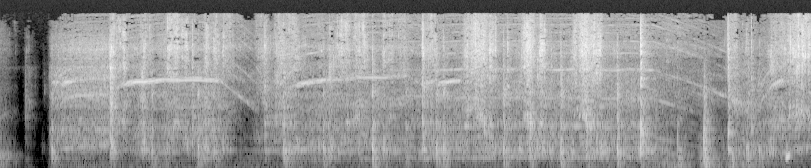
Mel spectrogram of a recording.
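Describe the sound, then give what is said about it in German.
A motorized immersion blender whirs steadily in a pot on a switched-off stove for several seconds, puréeing food, its drone broken by sharp metallic clinks and scrapes as the blade knocks against the pot, with no talking. “Wenn ich es jetzt püriere, kann es nämlich auch sehr schnell anbrennen mit dem Pürierstab.”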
